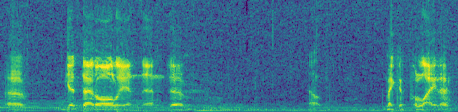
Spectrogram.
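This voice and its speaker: Low-voiced, blustering self-made tycoon. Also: male voice, measured pace, over loud music. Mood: blustering, bossy. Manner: blunt, forceful, boastful, clipped sentences. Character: gruff, blustering self-made millionaire businessman, protective father. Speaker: actor in a TV crime drama. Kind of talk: vintage TV drama acting. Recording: noisy vintage TV soundtrack.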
